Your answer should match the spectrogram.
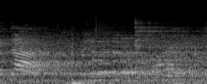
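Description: Busy badminton hall ambience with echo: background chatter, a dull thud on the court floor and a sharp crack of a racket striking a shuttlecock, with a short falling squeak near the start.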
